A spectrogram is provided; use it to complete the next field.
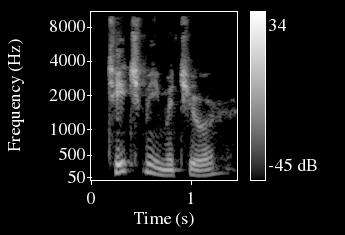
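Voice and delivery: very warm, soft-hearted voice. Retelling what they said on waking in the night, in a very warm voice. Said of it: "I say in this very warm voice".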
